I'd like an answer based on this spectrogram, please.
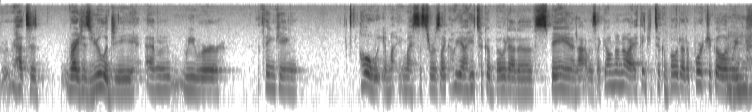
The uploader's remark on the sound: we go back to our in-person event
